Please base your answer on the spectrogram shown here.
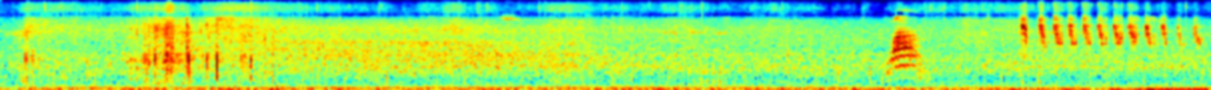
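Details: Hungry homeless stray kittens on the streets of Istanbul, waiting to be fed: a single short, sliding meow near the end, set against a steady low rumble of city traffic and a few brief chirpy rattling bursts.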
